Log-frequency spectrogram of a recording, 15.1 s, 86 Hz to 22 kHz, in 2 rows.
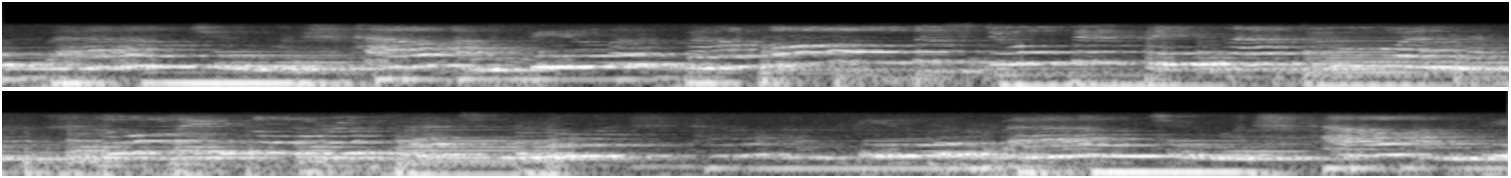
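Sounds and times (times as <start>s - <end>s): acoustic guitar: 0.0s - 15.0s
woman singing into microphone: 0.0s - 15.0s.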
